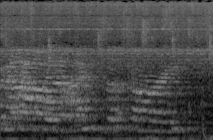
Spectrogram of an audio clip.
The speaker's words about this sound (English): was the one and only Sarah Saunders flushing the toilet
